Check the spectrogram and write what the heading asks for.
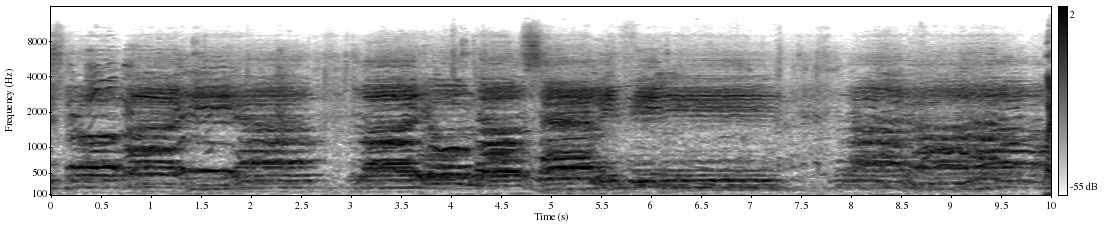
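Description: Mixed amateur choir of women and men singing unaccompanied, in phrases with two brief softer breaks about three and seven and a half seconds in.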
